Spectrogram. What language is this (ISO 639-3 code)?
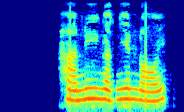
vie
